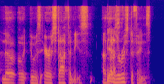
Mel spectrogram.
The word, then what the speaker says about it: Aristophanes: Aristophanes. Yeah. So if you read it, it looks like Aristophans. Why wouldn't it be? Because it's Greek and in Greek you pronounce all the letters.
